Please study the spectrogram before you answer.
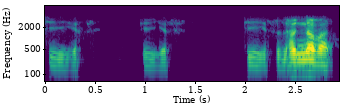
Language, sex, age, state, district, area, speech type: Assamese, male, 45-60, Assam, Tinsukia, urban, conversation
